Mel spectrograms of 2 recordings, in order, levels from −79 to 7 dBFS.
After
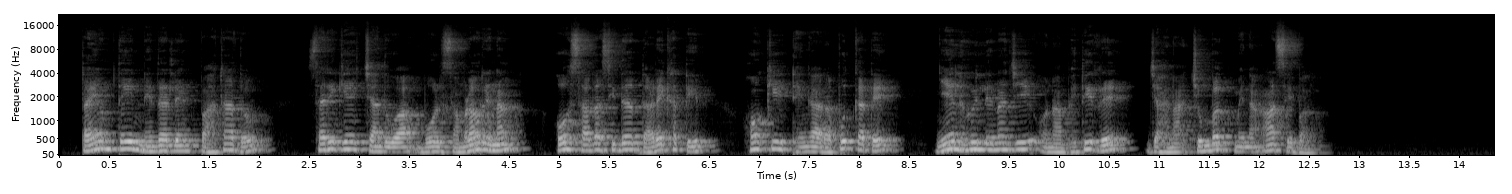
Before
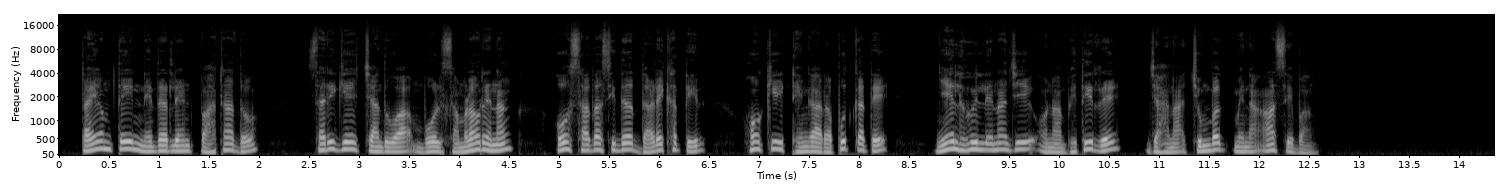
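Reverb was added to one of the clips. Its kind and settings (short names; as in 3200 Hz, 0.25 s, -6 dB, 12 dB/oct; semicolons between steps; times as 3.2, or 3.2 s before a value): non-linear reverb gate 0.22 s falling, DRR 3 dB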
